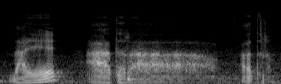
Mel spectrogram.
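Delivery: slow, low, near-whispered call; hushed fatherly soothing; tender father. Acted. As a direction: draw the address out very softly. Father addresses elder son.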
